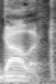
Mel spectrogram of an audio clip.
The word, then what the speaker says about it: Gaelic: to a lot is Gaelic in Irish and of course it's spelled exactly the same in Scotland but it's pronounced Golic in Scotland recrendition of the local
